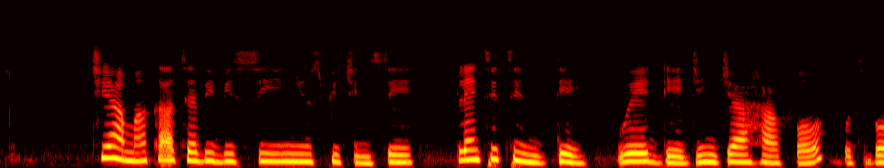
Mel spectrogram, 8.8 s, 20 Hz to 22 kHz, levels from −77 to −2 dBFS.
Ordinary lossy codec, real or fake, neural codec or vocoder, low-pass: none; real; none; 7.2 kHz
